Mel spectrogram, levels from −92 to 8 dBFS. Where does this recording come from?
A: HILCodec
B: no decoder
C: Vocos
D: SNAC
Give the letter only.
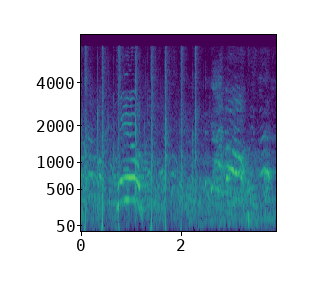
B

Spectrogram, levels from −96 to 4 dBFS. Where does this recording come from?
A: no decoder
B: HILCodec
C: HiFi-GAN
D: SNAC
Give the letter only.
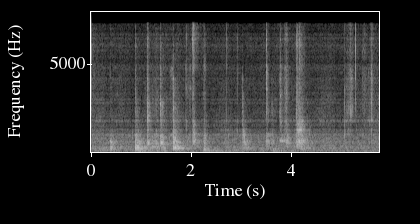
B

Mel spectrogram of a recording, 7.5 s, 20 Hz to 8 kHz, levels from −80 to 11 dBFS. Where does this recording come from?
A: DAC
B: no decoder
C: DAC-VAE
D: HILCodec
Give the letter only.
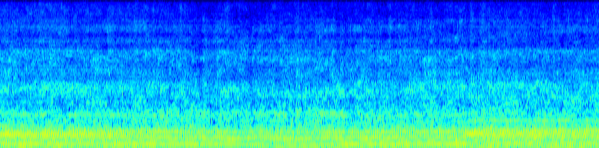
D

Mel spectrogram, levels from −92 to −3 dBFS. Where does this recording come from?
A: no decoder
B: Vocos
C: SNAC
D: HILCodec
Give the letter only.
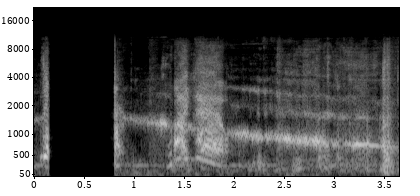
D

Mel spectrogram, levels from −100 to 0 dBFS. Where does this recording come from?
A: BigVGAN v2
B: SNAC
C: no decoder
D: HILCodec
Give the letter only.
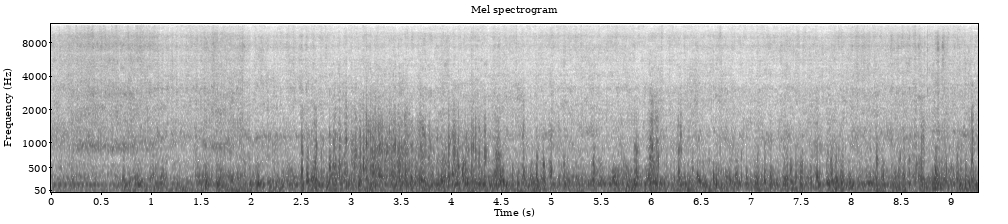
D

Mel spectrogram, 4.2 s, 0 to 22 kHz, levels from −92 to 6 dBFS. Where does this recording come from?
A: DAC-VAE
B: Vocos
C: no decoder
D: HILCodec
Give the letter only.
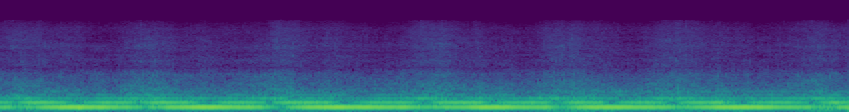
D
